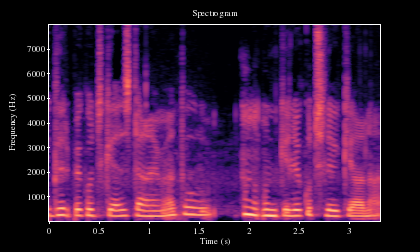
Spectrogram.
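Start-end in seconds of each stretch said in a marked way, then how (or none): none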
